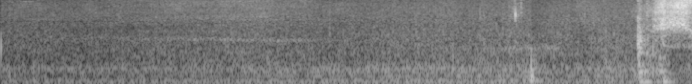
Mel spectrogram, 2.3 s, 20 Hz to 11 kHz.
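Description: Mercedes-Benz B180 1.5-litre diesel engine idling with a steady low hum, heard from inside the cabin, growing slightly louder. A light click comes near the end.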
